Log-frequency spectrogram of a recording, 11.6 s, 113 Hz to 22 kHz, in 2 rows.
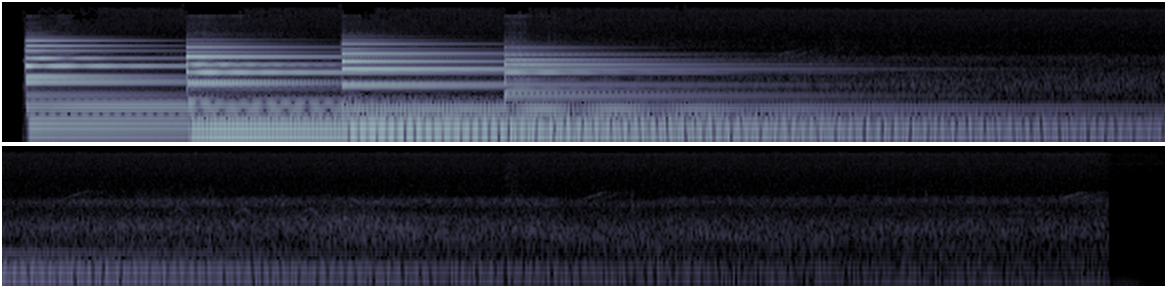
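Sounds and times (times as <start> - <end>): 
church tower clock in the countryside: 0.2 - 8.7.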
